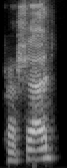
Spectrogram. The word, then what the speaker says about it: Prashad: It's of course Prashad, and not what I happened to mumble into the microphone, so apologies for that.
